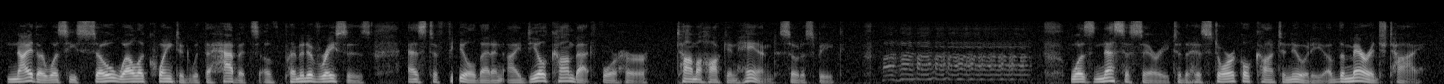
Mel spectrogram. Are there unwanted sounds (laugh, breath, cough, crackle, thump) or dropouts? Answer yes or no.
yes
